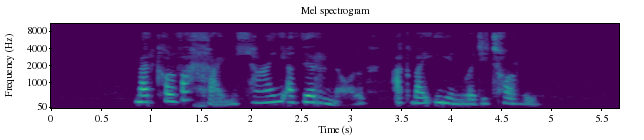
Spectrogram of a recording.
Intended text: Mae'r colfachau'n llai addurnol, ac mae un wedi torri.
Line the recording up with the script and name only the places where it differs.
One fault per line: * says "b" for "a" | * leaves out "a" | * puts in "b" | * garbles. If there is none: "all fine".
all fine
